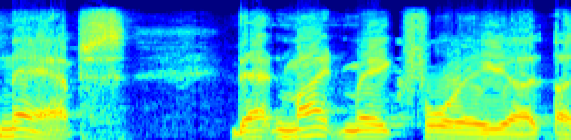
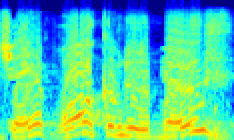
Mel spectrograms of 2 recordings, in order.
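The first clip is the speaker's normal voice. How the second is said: out of breath, higher; 4 semitones higher than usual. Arriving up in the booth, speaker welcomes a guest, out of breath. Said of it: "I am completely out of breath".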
